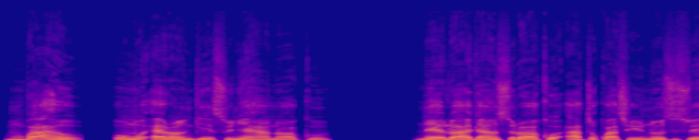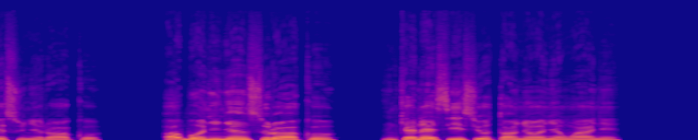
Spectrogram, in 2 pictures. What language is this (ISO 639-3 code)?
ibo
